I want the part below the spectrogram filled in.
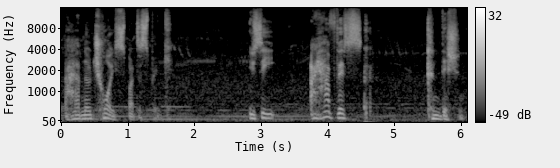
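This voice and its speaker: A man's voice: medium pitch, animated, takes it slowly. An actor playing a refined, polite male wizard who confides a secret in formal, courteous speech. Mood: earnest. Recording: game audio with music behind.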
